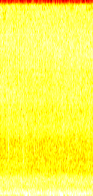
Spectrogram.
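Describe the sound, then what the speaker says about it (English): Soft, steady patter of rain splashing on a tablet on a front porch, a continuous hiss with no voices. "We got a little bit of rain splashing on our tablet."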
